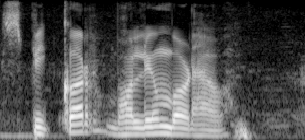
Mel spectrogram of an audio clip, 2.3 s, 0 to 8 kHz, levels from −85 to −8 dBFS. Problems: constant background noise, continuous background conversations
